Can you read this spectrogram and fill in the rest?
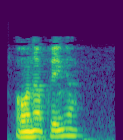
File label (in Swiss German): "annebringe", alsace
